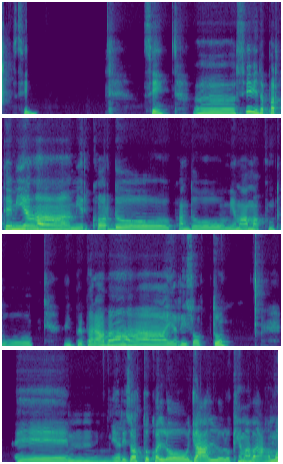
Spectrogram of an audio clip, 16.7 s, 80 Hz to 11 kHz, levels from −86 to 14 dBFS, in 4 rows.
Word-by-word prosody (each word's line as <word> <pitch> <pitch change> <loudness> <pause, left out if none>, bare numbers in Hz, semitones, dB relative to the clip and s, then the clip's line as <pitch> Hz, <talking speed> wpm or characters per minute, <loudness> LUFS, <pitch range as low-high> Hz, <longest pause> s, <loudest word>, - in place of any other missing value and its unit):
Sì 190 -2 -6 1.6
Sì 195 -4 -1 0.3
uhm 215 0 0
sì 345 - +2
da 210 -3 +1
parte 250 +4 +1
mia 245 -7 +4
mi 205 0 -2
ricordo 200 -2 -1
quando 185 -2 -3
mia 185 +1 -4
mamma 185 0 0
appunto 175 -1 -7 0.5
mi 195 0 -6
preparava 205 -1 0
il 185 0 -2
risotto. 180 0 -2 0.9
Ehm 185 -3 -2
il 195 +1 -2
risotto 215 +2 +2
quello 195 -3 +3
giallo 170 -1 +4
lo 165 0 -1
chiamavamo, 185 -2 +1
195 Hz, 85 wpm, -19 LUFS, 185-210 Hz, 1.6 s, mia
